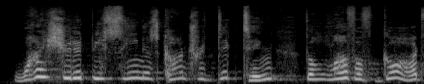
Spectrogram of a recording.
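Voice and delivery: high, loud impassioned preaching; preaching at full force. Acted. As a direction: preach it with rising fire.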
